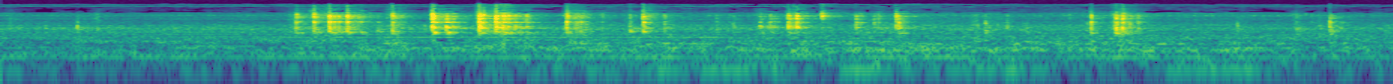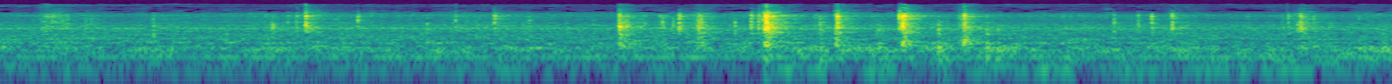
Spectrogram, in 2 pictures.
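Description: Dried popcorn kernels poured from a packet into a frying pan, clattering and ticking against the metal. The clicks come thick for a few seconds about a second in, then thin out to scattered ticks.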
